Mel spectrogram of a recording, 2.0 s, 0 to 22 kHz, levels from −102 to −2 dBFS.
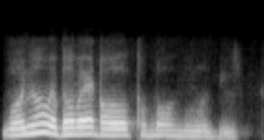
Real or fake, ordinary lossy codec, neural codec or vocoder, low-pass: fake; Opus, 24 kbps; codec, 16 kHz, 0.5 kbps, FreqCodec, larger model; 7.2 kHz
